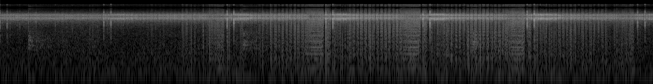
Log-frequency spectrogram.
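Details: New Zealand chorus cicada (Amphipsalta zelandica, kihikihi wawa), endemic, in bush in summer, peak density February: a shrill, unbroken, very loud hiss swelling in pulses about once a second, a repeated chorus ended by wing claps.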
